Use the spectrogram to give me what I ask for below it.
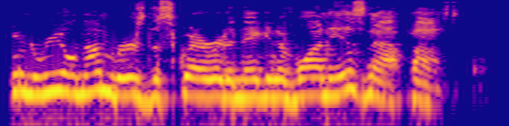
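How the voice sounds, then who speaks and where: In this lo-fi clip, a man lectures on math to his class at a fairly quick pace, breaking things down step by step with fillers and restarts. His voice is high-pitched and dark in tone, and it's hoarse; he clears his throat often as he loses it.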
